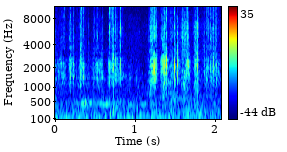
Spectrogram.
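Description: Aluminium foil on a baking sheet crinkling and rustling in a string of short scratchy crackles as hands press a plastic cookie cutter into soft dough.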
